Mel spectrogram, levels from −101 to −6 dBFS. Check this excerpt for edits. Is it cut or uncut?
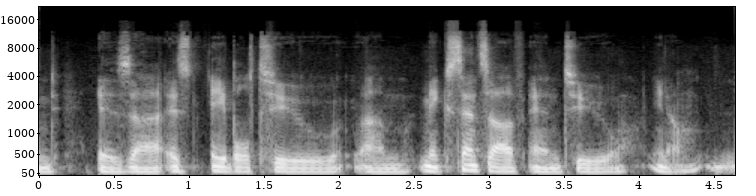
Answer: uncut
